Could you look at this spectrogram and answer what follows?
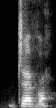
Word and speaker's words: drzewo: Et également, DZ, ça nous donne dż. Et DRZ, ça nous donne aussi dż, parce qu'on a déjà dit que jet, Z avec petit point, et RZ, on prononce dans la même façon. Avec D aussi, ça nous donne dż et dż.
